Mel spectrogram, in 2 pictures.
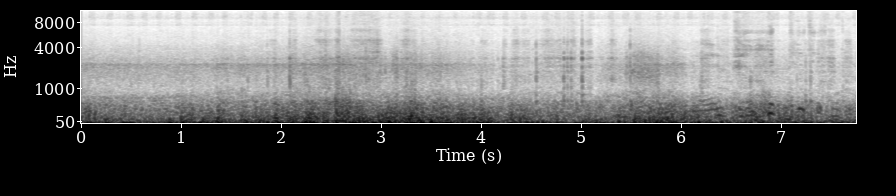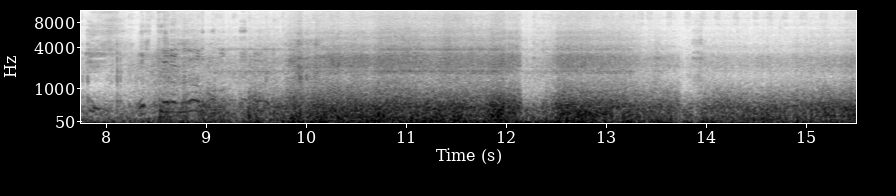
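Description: Wind rushes and buffets loudly against a microphone outdoors.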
